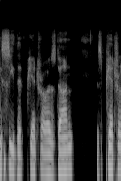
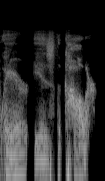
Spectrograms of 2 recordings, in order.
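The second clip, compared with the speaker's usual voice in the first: slow, hushed, quiet whisper; 4 semitones lower, 6 dB quieter than usual. Voicing an intruder holding a blade to a sleeper: whisper. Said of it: "and you hear a whisper".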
